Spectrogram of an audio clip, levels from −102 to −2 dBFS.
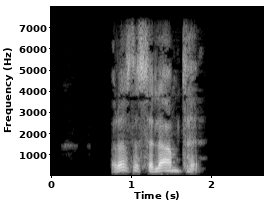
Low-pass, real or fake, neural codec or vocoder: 7.2 kHz; real; none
